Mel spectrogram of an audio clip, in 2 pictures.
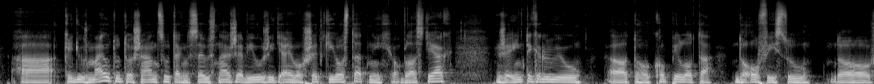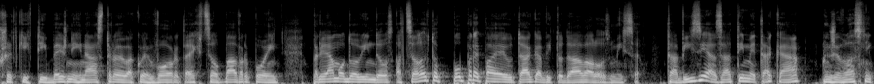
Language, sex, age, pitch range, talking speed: Slovak, male, 30-49, 100-125 Hz, 175 wpm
